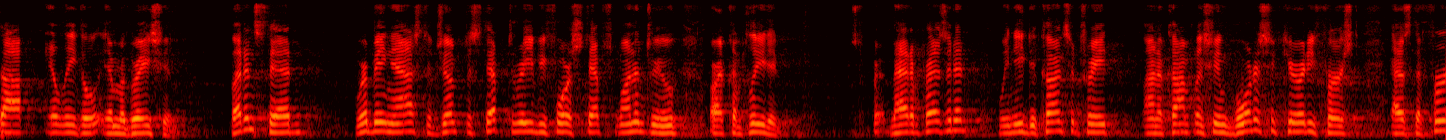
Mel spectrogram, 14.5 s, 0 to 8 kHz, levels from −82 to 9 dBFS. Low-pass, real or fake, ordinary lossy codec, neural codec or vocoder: 7.2 kHz; fake; Opus, 64 kbps; codec, 16 kHz in and 24 kHz out, 2.2 kbps, FireRedTTS-2 codec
